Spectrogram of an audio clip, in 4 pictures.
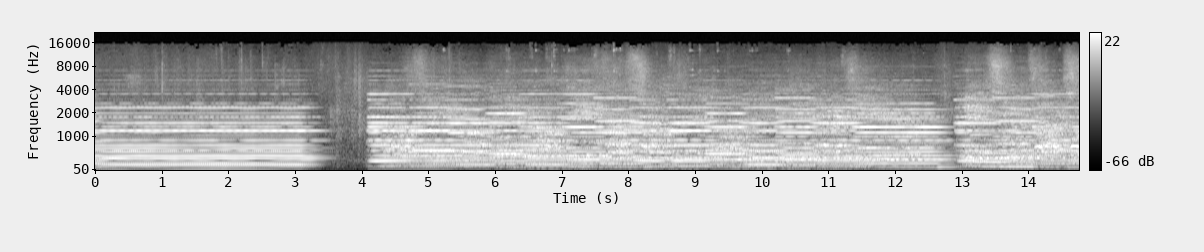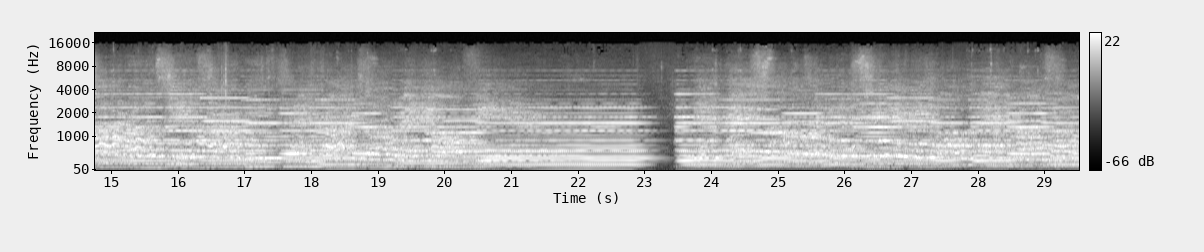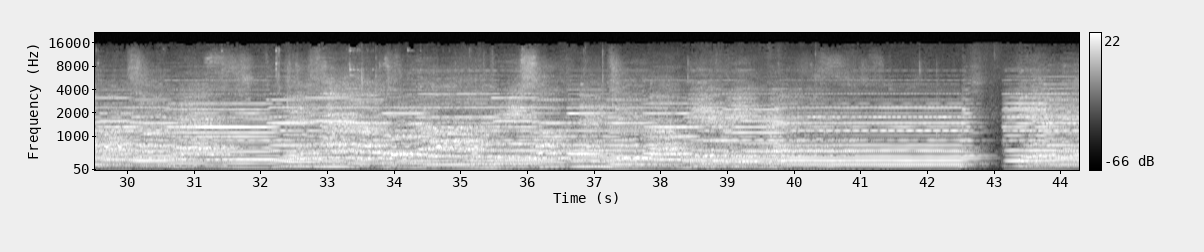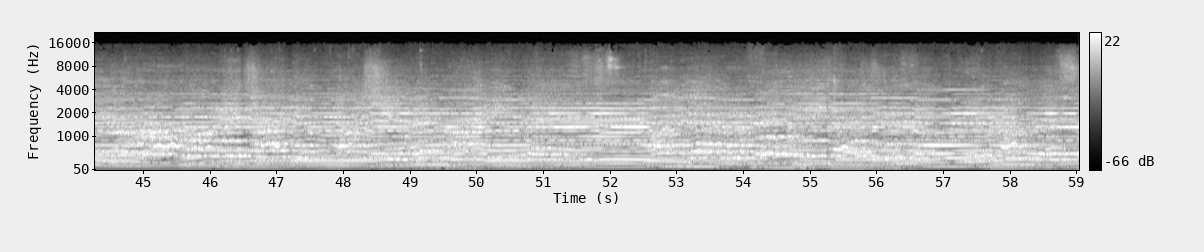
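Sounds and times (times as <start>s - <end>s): congregation singing a hymn: 0.0s - 59.0s
organ chords: 0.0s - 59.0s.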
